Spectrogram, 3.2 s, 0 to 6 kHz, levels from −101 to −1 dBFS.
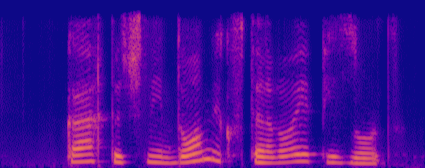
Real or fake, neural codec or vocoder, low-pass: fake; codec, 16 kHz, 1 kbps, X-Codec, HuBERT features, trained on balanced general audio; 5.4 kHz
